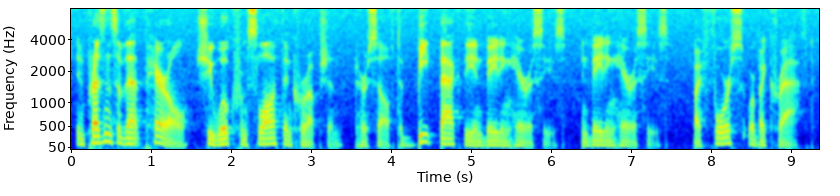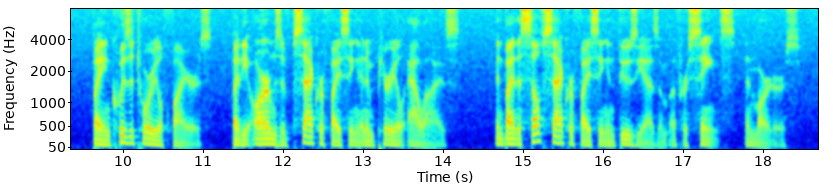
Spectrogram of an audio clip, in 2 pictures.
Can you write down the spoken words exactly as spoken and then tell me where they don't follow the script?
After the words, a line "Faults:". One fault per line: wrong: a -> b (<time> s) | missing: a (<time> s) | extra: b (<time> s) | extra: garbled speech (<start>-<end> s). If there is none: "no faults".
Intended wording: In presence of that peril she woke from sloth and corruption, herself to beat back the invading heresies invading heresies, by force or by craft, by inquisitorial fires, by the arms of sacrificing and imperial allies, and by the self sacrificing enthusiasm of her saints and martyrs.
In presence of that peril she woke from sloth and corruption, herself to beat back the invading heresies invading heresies, by force or by craft, by inquisitorial fires, by the arms of sacrificing and imperial allies, and by the self sacrificing enthusiasm of her saints and martyrs.
Faults:
no faults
